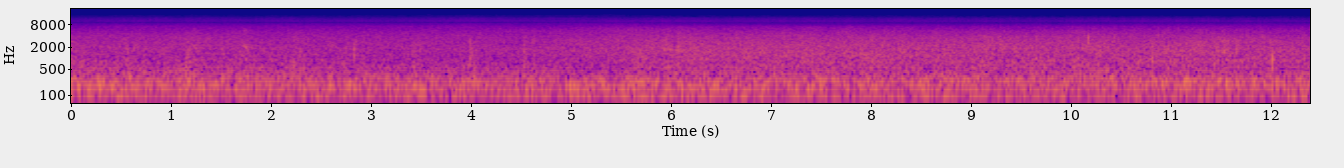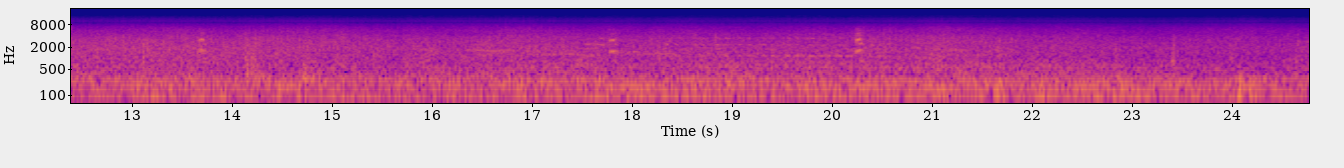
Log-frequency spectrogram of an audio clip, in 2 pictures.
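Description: Steady rushing outdoor noise, with a few sharp clicks and brief faint high chirps in the second half.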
